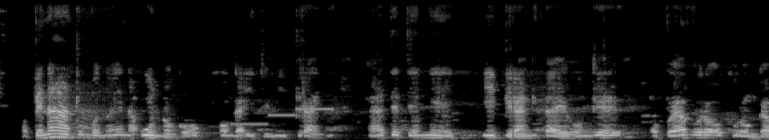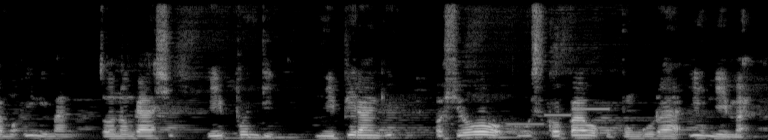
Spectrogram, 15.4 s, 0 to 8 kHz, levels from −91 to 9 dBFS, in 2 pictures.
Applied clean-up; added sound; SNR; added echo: classical method WPE with log-MMSE.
